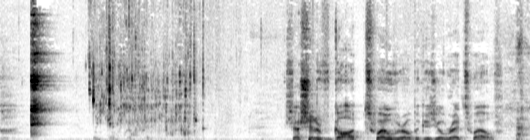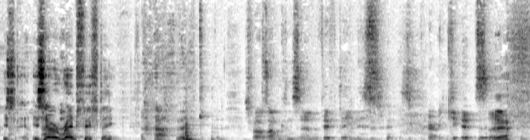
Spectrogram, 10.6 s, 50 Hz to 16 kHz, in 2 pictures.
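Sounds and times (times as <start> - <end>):
glass clink: 0.3 - 1.2
whiskey pouring into a glass: 0.8 - 2.3
speech: 2.9 - 10.5.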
